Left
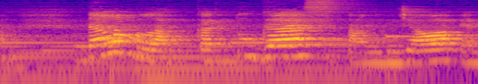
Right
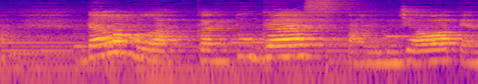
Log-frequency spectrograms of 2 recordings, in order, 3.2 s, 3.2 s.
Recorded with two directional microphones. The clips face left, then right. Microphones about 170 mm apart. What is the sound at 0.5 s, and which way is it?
A woman's voice, 15° right (ahead or behind).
